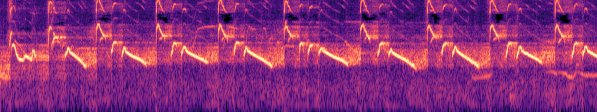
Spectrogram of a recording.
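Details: White-rumped shama tutor song for therapy of lazy captive birds, with an odd, rare style: rapid, regular series of sharp descending whistled slurs, about two per second, each starting with a high click-like note.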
